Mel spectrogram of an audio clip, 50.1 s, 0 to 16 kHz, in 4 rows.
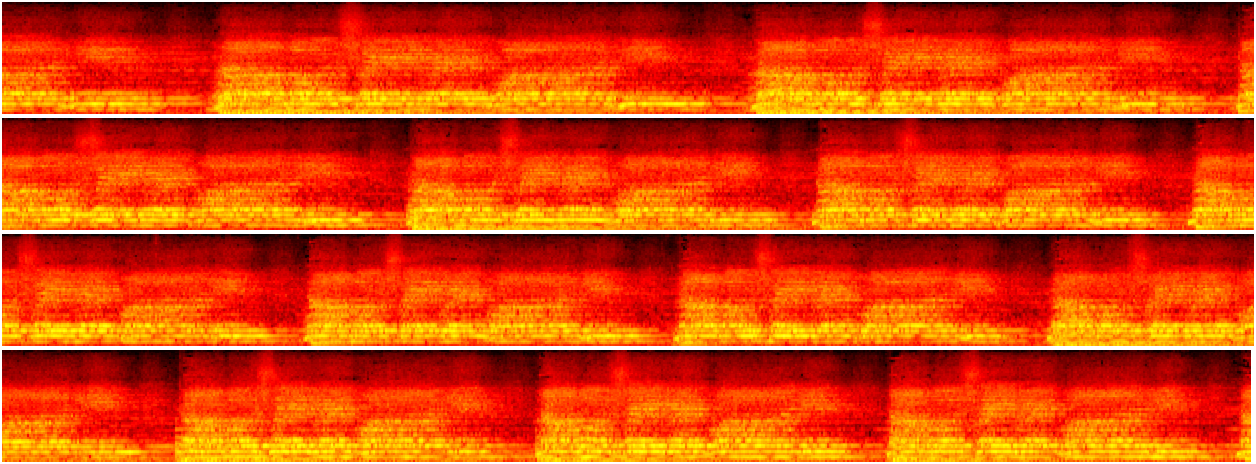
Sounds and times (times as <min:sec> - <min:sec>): Mantra: 0:00.0 - 0:50.0.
